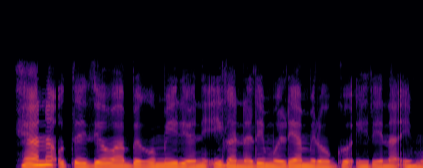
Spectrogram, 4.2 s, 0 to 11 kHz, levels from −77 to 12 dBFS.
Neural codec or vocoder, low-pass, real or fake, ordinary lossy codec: none; 7.2 kHz; real; none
